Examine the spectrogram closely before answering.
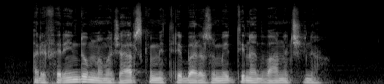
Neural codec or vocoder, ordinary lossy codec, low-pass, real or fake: none; none; 19.8 kHz; real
